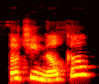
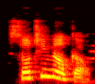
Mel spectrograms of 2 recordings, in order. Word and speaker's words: Xochimilco: lake I actually don't I'm not too familiar with exactly how to say this lake but I think it's Bochy Milko Xochimilco visit come from all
